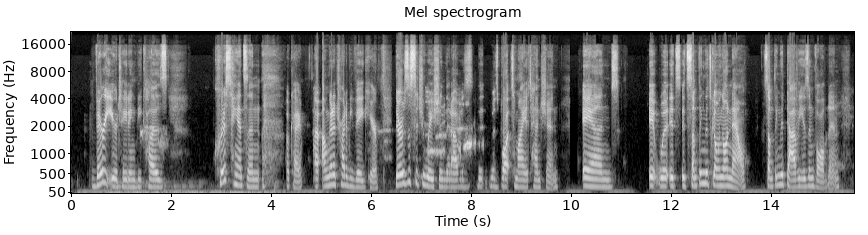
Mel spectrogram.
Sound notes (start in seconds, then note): 3.6 sighs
